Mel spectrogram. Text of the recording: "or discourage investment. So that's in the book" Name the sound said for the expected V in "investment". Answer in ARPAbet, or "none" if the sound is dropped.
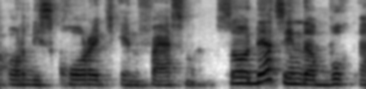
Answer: F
